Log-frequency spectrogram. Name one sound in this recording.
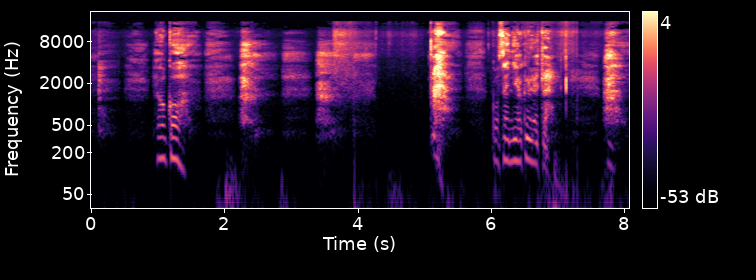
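A man speaks close by in short, calm phrases.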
